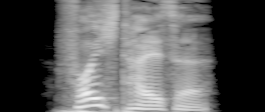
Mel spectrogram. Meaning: inflection of feuchtheiß: 1. strong/mixed nominative/accusative feminine singular 2. strong nominative/accusative plural 3. weak nominative all-gender singular
- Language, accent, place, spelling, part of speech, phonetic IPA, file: German, Germany, Berlin, feuchtheiße, adjective, [ˈfɔɪ̯çtˌhaɪ̯sə], De-feuchtheiße.ogg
